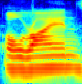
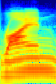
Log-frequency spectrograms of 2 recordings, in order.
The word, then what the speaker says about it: Orion: And it's O Ryan, sister. Not Not Ryan, like the spelling Ryan.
